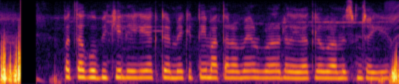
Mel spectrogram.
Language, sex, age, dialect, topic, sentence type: Hindi, female, 18-24, Garhwali, agriculture, question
